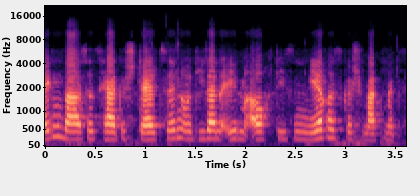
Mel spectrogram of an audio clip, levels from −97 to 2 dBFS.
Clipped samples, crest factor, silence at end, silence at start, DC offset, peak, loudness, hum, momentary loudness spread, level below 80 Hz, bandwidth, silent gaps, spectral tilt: under 0.1%; 18 dB; 0.15 s; 0 s; under 0.1%; -2 dBFS; -19 LUFS; none; 10 LU; -66 dBFS; 11 kHz; none; -2.5 dB/octave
